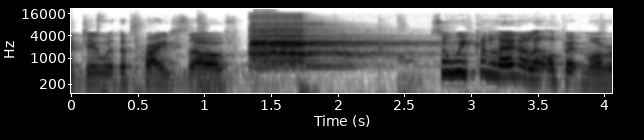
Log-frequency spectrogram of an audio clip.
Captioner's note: buzzer buzzes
